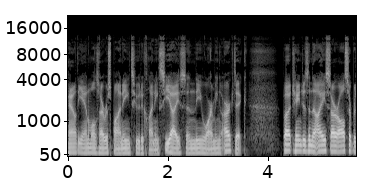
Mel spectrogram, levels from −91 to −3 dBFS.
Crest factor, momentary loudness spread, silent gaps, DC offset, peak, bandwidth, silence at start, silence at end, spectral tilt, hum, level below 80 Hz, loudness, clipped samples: 20 dB; 7 LU; none; under 0.1%; -6 dBFS; 13.5 kHz; 0 s; 0 s; -5.5 dB/octave; none; -48 dBFS; -24 LUFS; under 0.1%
